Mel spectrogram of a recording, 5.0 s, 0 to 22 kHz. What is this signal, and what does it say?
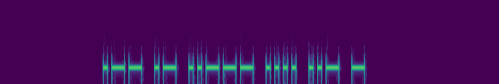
Morse code, heard as a keyed tone, about 28 wpm, 700 Hz. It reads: WA2HUT
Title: USA Call Signs Repeated 2x 28wpm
